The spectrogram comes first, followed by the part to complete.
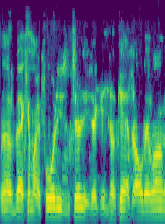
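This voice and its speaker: Talking at a very fast pace, a man keeps his medium pitch under fairly even intonation. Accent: strong Maine. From Maine, New England. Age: 50s. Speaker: lobster fisherman. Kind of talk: casual chat.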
